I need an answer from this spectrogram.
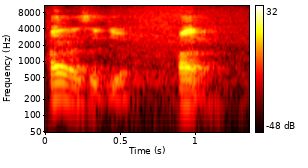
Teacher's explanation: Jadi tidak boleh mengucapkan hamzah itu mengalir nafasnya.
